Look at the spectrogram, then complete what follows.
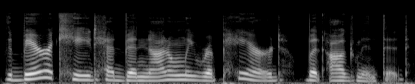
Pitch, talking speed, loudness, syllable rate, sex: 200 Hz, 130 wpm, -18 LUFS, 4.6 syllables/s, female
